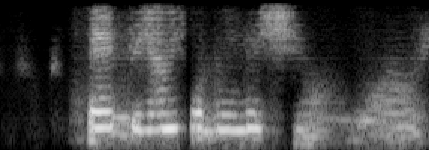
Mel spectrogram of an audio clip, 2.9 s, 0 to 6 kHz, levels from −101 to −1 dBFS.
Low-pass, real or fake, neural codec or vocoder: 5.4 kHz; fake; codec, 44.1 kHz, 0.9 kbps, DAC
